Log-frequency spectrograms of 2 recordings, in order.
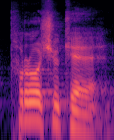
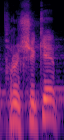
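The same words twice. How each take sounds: First: The word is said at a normal, careful pace. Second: The word is said quickly, running the sounds together.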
